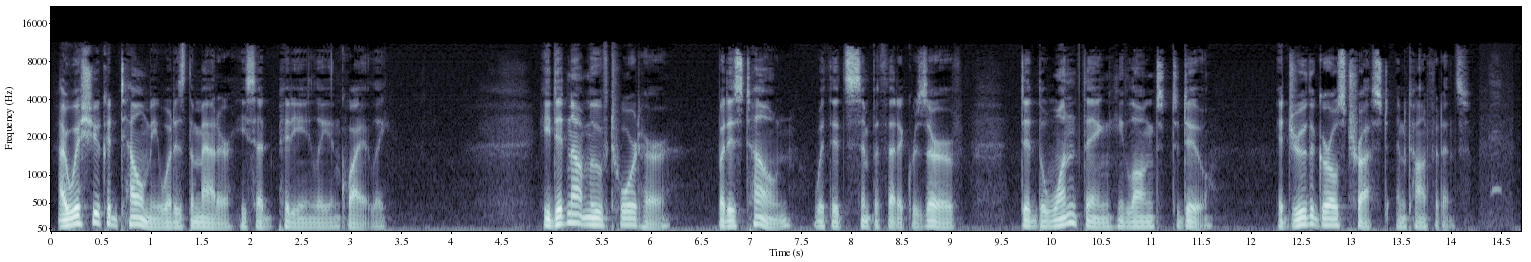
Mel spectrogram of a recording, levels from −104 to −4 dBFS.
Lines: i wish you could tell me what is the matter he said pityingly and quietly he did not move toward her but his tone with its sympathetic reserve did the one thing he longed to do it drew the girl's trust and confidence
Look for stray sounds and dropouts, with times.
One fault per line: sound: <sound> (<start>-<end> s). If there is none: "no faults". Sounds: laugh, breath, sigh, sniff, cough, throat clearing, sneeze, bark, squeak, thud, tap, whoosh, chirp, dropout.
sound: breath (14.3-14.6 s)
